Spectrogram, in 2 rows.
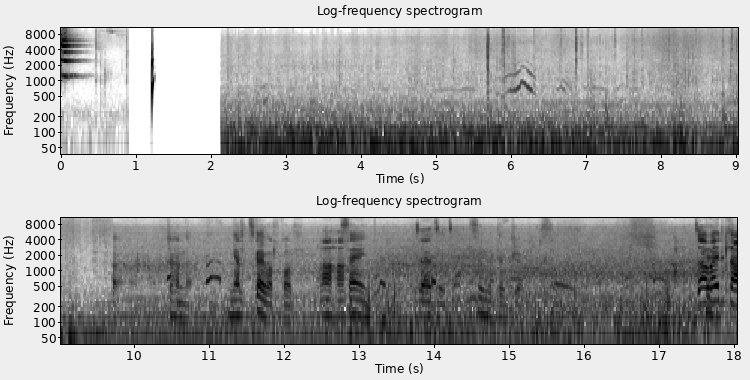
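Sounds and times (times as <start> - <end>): loud low rumble: 2.1 - 18.0
puppy whining: 5.9 - 6.4, 10.3 - 11.3, 13.2 - 14.6.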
